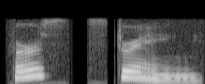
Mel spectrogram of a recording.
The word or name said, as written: first-string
